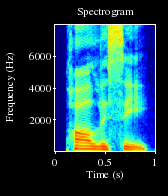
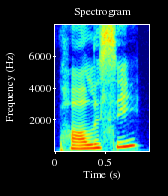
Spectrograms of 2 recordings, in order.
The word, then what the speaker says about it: policy: Então, policy, police. Policy, police. A palavra que está no começo, pronuncia mais forte no começo.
